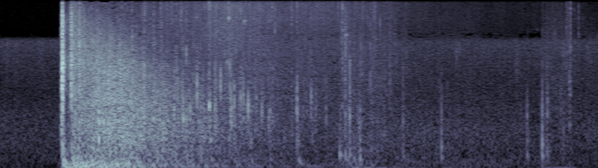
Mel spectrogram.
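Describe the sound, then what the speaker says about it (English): A grenade detonates in a first-person shooter with a sudden loud blast and long rumbling decay, followed by scattered footsteps and small clicks as play goes on. "I threw a grenade."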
